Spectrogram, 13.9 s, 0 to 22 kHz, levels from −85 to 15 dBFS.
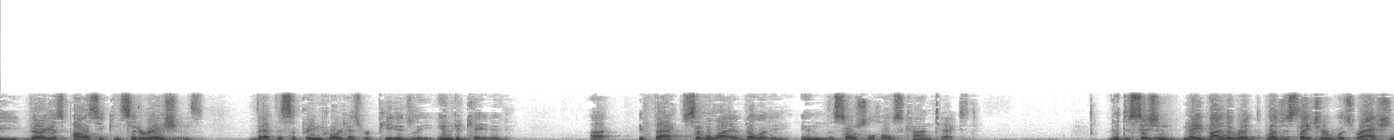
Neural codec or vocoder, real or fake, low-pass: none; real; 7.2 kHz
